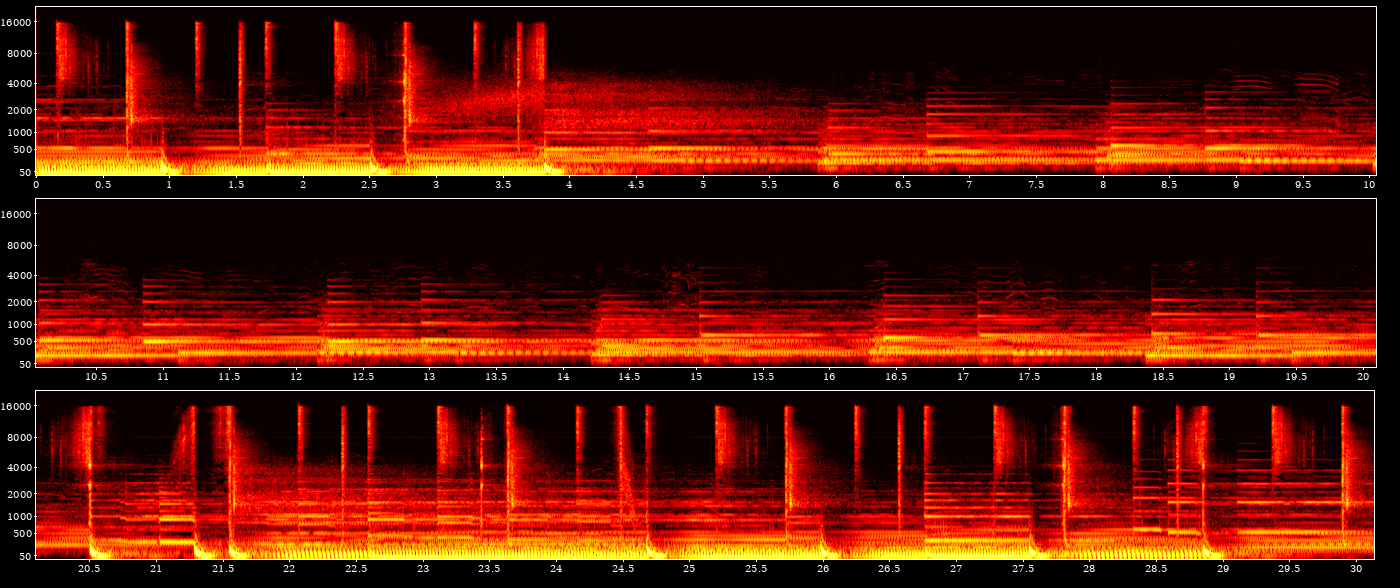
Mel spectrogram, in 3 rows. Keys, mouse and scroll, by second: 4.0 ctrl+t, 5.6-7.3 drag, 8.0 Return, 8.8-15.1 drag, 16.2 ctrl+t, 17.4-19.2 drag, 24.6 ctrl+0.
